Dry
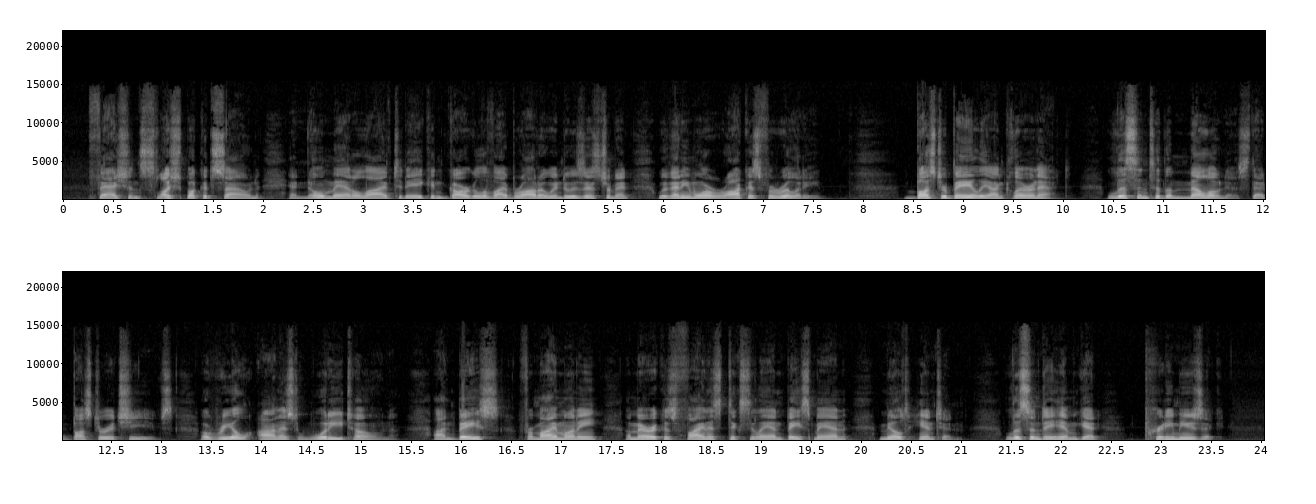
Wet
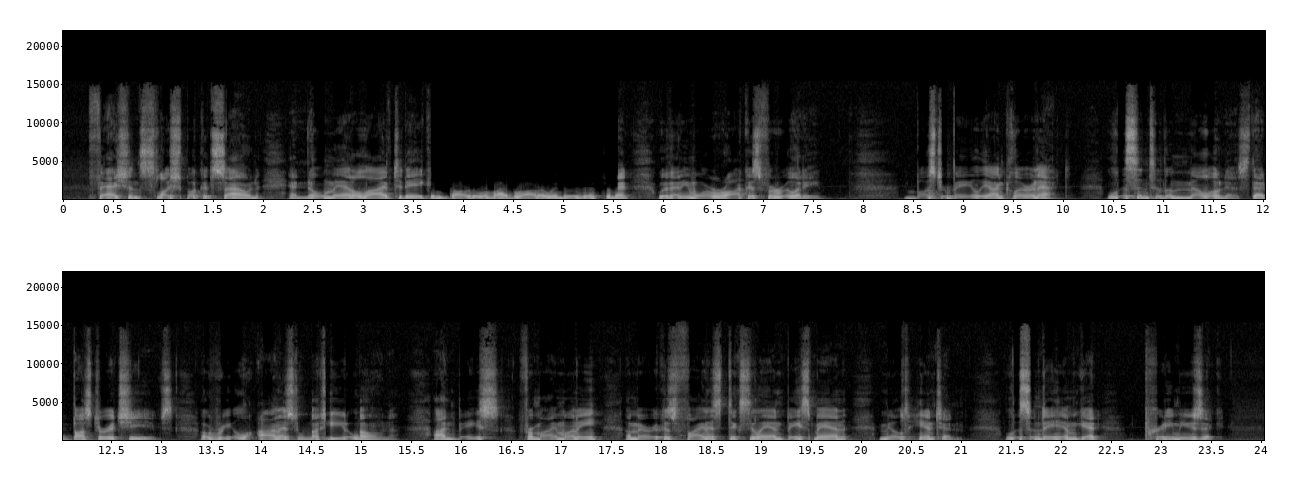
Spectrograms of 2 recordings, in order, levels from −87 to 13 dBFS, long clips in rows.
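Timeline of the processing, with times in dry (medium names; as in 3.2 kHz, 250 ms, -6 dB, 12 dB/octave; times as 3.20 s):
3.67–5.55 s: inverse Chebyshev low-pass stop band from 1.6 kHz
14.51–14.99 s: reverse
whole clip: compressor with a negative ratio -24 dBFS, ratio -0.5; trim -2 dB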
